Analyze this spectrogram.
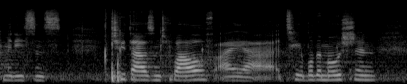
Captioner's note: speaking French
